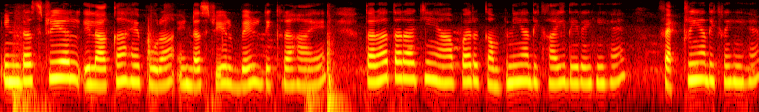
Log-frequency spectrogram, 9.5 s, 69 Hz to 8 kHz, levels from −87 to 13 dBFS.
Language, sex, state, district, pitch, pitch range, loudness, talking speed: Hindi, female, Madhya Pradesh, Dhar, 245 Hz, 225-265 Hz, -16 LUFS, 145 wpm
